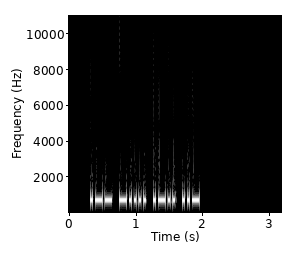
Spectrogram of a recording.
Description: Morse code, heard as a keyed tone, about 32 wpm, 700 Hz. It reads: W6LU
